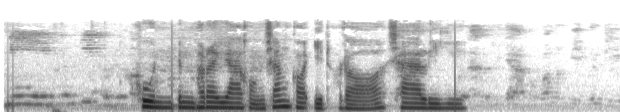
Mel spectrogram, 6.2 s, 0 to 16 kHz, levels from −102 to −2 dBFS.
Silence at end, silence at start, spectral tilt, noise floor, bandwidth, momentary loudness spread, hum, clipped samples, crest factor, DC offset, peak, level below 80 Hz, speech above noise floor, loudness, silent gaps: 1.55 s; 0.05 s; -7.5 dB/octave; -66 dBFS; 8 kHz; 21 LU; none; under 0.1%; 20 dB; under 0.1%; -6 dBFS; -56 dBFS; 42 dB; -25 LUFS; none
